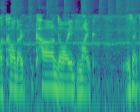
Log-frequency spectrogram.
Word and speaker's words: cardioid: because the mic is what they call a cardioid mic. Is that pronounced properly? Cardioid?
